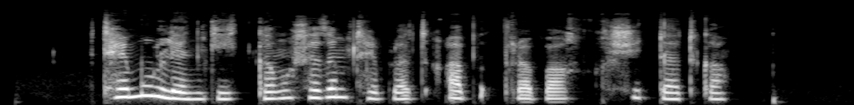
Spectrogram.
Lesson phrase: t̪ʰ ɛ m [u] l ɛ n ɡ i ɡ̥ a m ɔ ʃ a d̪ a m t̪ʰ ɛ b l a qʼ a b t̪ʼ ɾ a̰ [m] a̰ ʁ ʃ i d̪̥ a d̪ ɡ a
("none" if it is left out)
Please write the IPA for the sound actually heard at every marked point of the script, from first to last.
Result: u, b

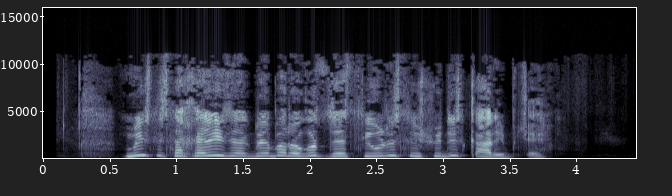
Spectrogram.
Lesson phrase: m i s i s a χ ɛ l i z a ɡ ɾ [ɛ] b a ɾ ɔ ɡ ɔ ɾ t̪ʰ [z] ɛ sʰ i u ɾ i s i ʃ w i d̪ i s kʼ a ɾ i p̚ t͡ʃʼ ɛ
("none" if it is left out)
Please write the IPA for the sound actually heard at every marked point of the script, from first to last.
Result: ɛ, z

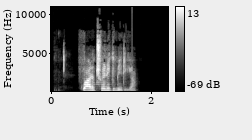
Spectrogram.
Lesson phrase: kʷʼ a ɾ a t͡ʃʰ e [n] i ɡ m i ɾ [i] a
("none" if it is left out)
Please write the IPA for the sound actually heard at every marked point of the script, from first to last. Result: n, j

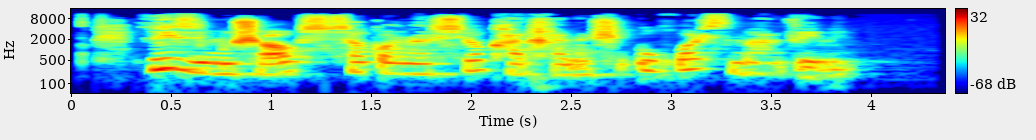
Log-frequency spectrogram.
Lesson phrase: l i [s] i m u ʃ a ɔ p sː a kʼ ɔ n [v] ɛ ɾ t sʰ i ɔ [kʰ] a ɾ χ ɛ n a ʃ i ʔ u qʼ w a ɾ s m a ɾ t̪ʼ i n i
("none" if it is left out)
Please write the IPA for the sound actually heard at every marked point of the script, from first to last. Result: z, v, kʰ

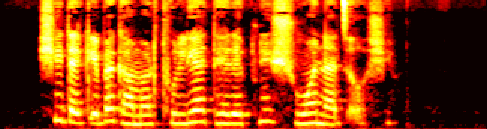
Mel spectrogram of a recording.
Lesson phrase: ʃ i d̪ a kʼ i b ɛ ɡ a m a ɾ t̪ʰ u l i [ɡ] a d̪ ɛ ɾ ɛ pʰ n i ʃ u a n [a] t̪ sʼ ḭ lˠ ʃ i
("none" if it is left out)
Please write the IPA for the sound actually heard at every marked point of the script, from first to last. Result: none, a

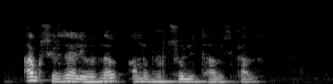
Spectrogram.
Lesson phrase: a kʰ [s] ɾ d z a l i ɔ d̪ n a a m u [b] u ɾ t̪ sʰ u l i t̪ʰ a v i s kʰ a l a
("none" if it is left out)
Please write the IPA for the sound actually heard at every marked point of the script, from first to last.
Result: s, b

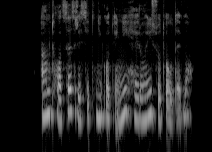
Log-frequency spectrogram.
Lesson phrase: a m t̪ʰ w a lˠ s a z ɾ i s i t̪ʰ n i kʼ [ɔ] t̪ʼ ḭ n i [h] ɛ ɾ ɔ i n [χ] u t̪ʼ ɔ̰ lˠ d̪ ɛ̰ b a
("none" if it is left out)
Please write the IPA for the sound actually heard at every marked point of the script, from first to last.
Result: ɔ, h, s

